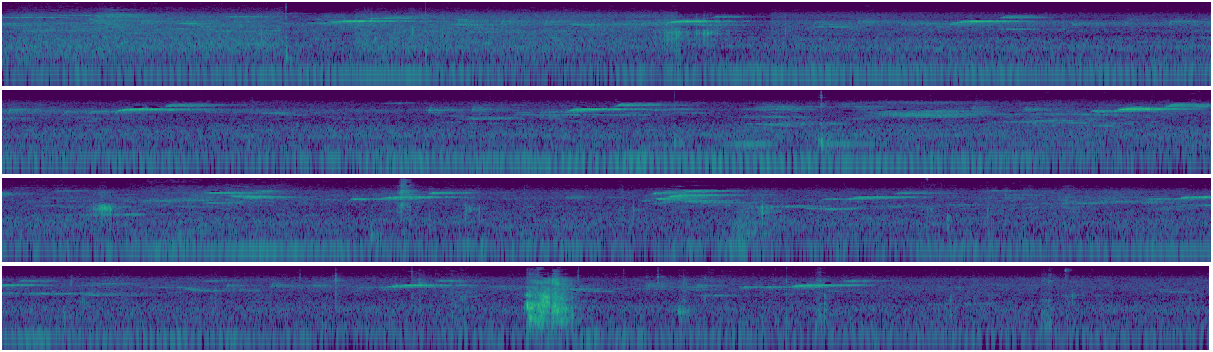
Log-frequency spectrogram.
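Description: Birds calling repeatedly, a short high chirp about every second and a half, over a steady low hum. One sharper, louder sound stands out about twenty-one seconds in.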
